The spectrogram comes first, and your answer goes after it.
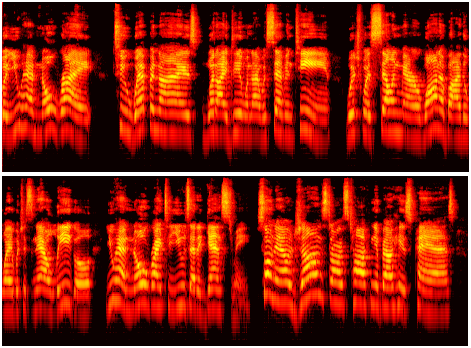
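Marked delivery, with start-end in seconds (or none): none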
